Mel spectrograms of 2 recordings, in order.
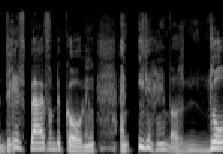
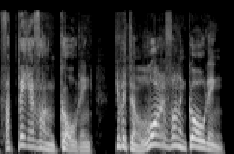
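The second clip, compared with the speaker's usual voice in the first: exasperated queen, rising higher and louder; indignant outburst; indignant scolding; 6 semitones higher, 4 dB louder than usual. A narrator's reading. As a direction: scold him, building to the insult. Queen scolds her useless husband.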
